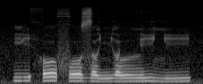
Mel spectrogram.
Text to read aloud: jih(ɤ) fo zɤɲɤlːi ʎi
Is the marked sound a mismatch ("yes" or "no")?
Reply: yes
